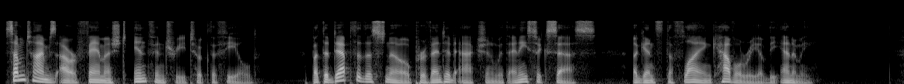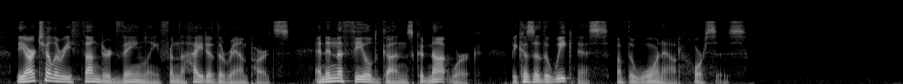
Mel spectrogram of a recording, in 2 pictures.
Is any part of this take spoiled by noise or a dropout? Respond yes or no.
no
